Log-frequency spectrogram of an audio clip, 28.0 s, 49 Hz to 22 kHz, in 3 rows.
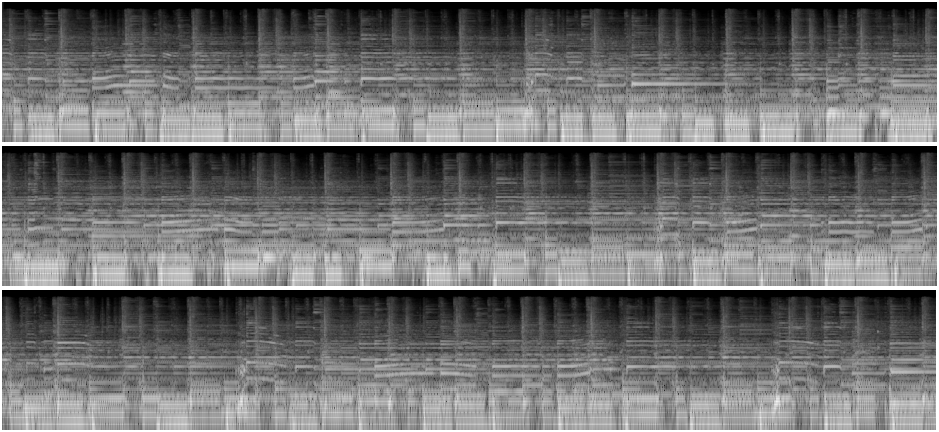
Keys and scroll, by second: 3.1 v, 5.1 g, 5.7 ctrl+[, 5.9 ctrl+[, 10.6-11.3 typing, 12.2 ctrl+[, 12.4 ctrl+[, 17.2 ctrl+v, 17.3 g, 21.3 ctrl+[, 21.4 ctrl+[, 25.4-26.2 typing.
